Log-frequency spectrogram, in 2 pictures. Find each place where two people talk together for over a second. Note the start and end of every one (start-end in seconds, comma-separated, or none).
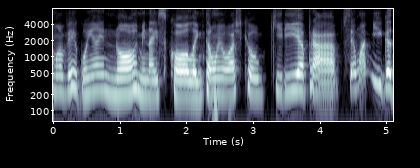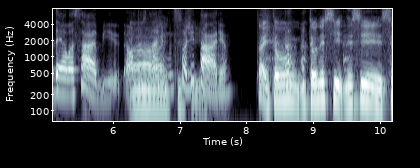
6.2-7.4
